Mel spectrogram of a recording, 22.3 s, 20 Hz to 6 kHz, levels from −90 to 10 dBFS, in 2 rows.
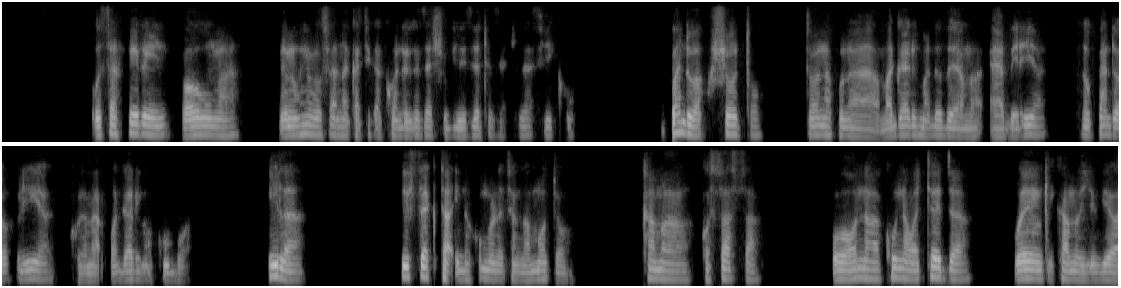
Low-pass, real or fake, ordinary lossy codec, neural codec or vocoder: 5.4 kHz; fake; AAC, 48 kbps; codec, 16 kHz, 1.1 kbps, Voila-Tokenizer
